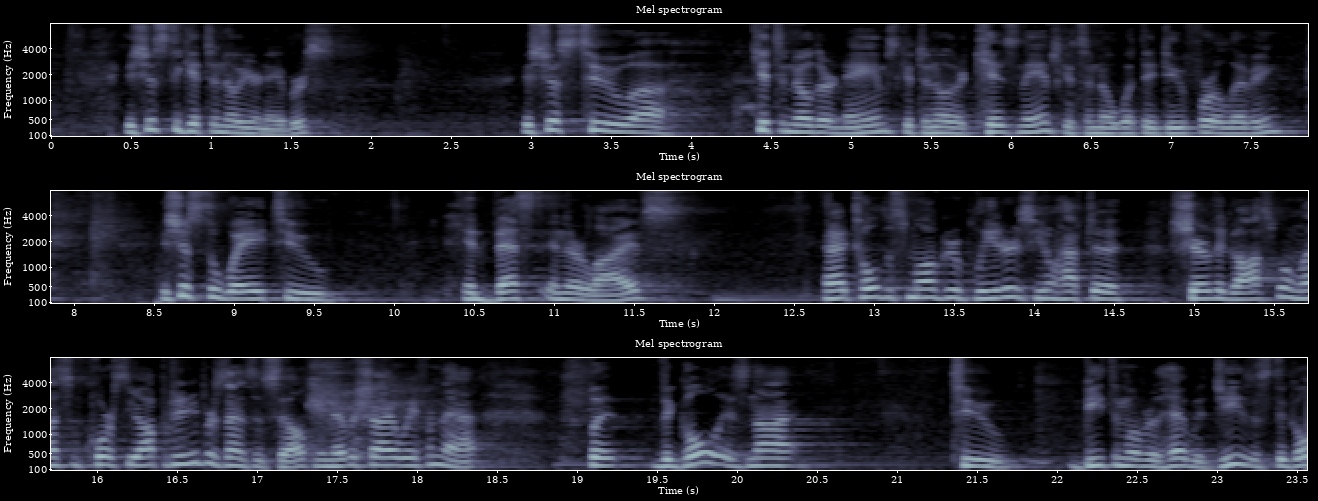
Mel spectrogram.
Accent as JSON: {"language": "English", "region": "Oregon", "country": "United States", "said": "you're an Oregonian and you meet another Oregonian, you can be in New York, you're like, yeah, brother, we're from Oregon."}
